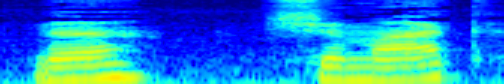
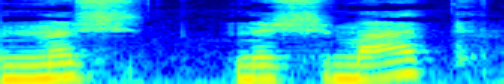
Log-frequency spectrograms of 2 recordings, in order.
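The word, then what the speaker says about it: נשמת: It's the little double dots over what looks like a W there, that's a sheen. That means you hurry up to get to the next syllable. It's called a shua. Sometimes it's silent, but you still hurry up.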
